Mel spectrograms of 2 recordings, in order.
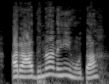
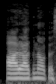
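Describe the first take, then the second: First: आराधना with short a at the start; wrong pronunciation. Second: आराधना with long aa at the start; correct pronunciation. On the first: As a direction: say आराधना as "a-raadhna". (गलत उच्चारण, आराधना को अराधना बोलें) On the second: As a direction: say आराधना as "aa-raadhna". (सही उच्चारण, आराधना में लंबा आ) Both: Shown as a demonstration. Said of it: "same नहीं है".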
